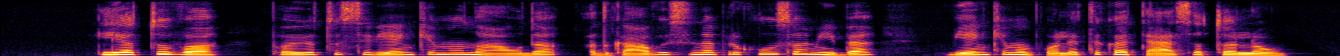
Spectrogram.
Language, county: Lithuanian, Vilnius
